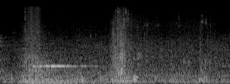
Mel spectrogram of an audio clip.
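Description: A knife stabs into a body with a wet thud.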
